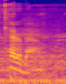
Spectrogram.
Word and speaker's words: Carabao: I was going to say I'm glad she's here because she finally explained how to say the name of the restaurant. I've been butchering it the whole time, and it's Carabao.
